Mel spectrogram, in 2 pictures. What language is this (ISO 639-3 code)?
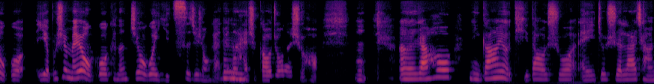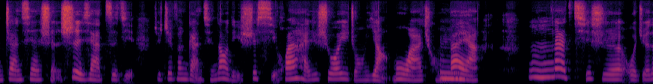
zho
